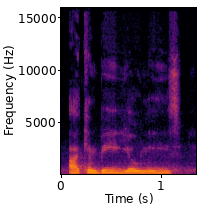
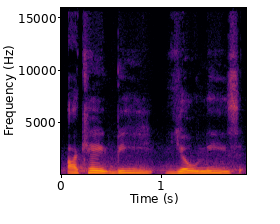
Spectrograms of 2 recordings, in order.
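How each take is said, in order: First: "can" lifted and pressed as the key word; stress on can. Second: Can't drawn out slowly and leaned on; stress on can't. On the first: Correcting herself to say what she can be, stress on can. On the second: Contrasting what she can't be, stress on can't. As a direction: hold "can't" long and falling. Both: Shown as a demonstration.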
